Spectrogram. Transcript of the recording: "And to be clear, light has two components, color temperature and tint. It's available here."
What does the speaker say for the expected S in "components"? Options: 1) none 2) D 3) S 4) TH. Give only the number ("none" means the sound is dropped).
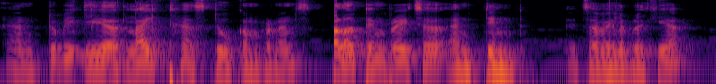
3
